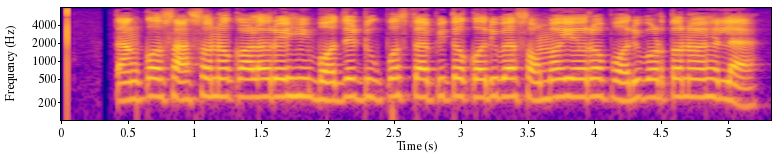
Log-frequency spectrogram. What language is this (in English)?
Odia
